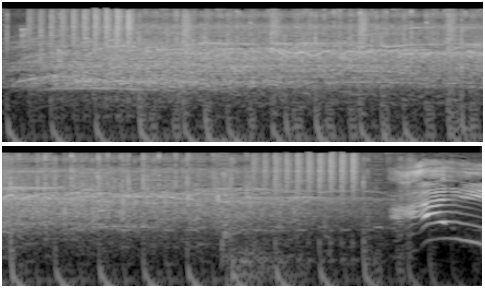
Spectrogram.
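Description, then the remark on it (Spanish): The audience of the children's program Cuentos para Vivir breaks into loud, steady applause for a young girl guest, a dense wash of clapping with crowd noise that holds for about nine seconds before a few high, sweeping cheers ring out at the end. “a quien le vamos a pedir al público que le mande un fuerte, fuerte aplauso.”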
